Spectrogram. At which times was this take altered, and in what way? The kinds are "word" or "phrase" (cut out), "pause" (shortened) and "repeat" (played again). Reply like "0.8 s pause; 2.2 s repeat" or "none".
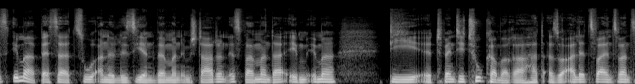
none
